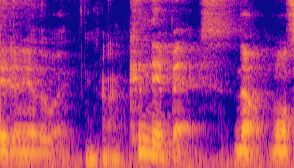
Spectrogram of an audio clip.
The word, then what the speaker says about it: Knipex: It's Nipex, and I'll never say it any other way. Okay. Knipex.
